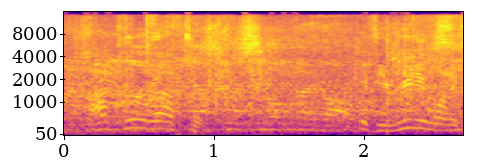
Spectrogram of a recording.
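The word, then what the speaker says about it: Aku Räty: Old habits die hard after Ratu was asked his name to be pronounced the Finnish way, where the Y is more of a new sound, so it's Aku Ratu.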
